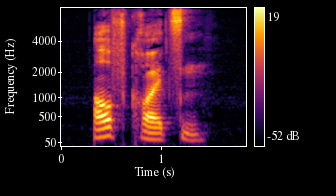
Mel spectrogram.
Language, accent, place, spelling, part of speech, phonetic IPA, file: German, Germany, Berlin, aufkreuzen, verb, [ˈaʊ̯fˌkʁɔɪ̯t͡sn̩], De-aufkreuzen.ogg
- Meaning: 1. to sail close-hauled 2. to turn up, to show up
